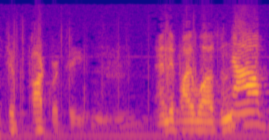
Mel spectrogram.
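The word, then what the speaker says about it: Hippocrates: McGee hello McGee hi hypocrates if you are referring to the father of medicine McGee it's pronounced hypocrates and if I wasn't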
